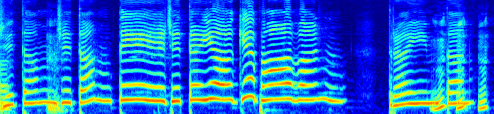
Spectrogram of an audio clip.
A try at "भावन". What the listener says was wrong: भावन, there is नो हलंत। देखिए नमः भावन, ये काव्य है तो वो एंडिंग मैच करना चाहिए।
